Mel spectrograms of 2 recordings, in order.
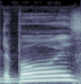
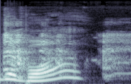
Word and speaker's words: Du Bois: I called him Dubois in another episode, and people got mad. I was gonna say Isn't his name Du Bois? W.E.B. That would be the French pronunciation, but he went by Du Bois.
